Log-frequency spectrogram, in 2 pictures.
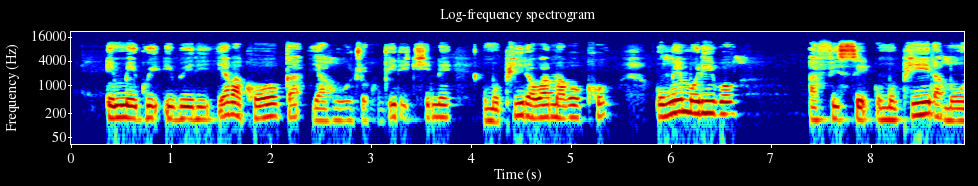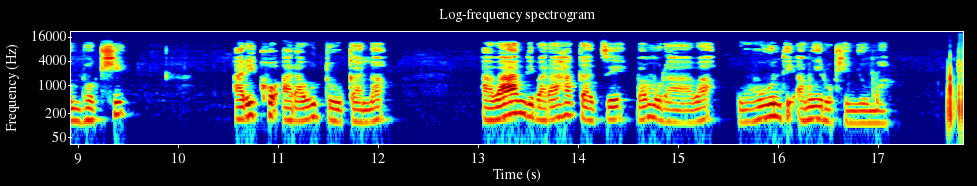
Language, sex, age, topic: Rundi, female, 18-24, education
